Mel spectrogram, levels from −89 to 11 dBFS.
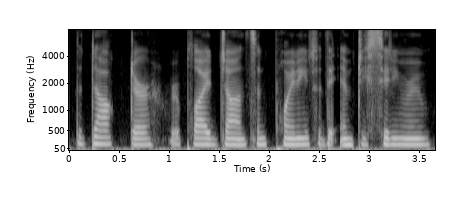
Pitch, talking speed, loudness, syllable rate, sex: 155 Hz, 165 wpm, -17 LUFS, 4.8 syllables/s, female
